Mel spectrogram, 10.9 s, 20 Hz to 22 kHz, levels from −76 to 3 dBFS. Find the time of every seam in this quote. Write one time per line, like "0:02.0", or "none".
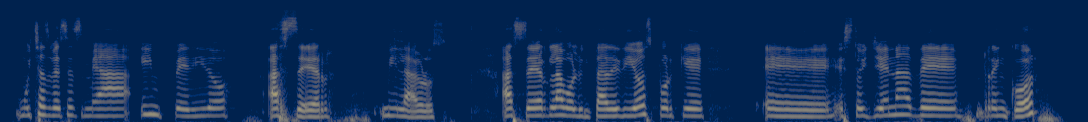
0:01.4

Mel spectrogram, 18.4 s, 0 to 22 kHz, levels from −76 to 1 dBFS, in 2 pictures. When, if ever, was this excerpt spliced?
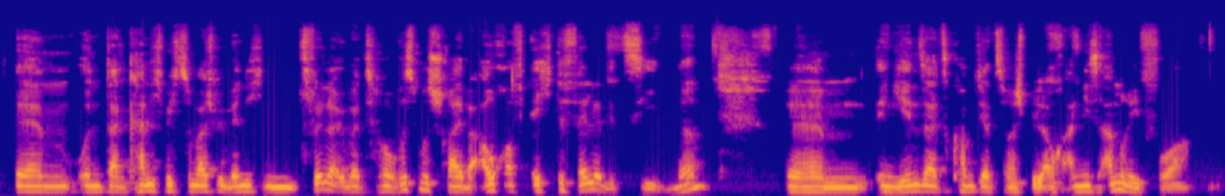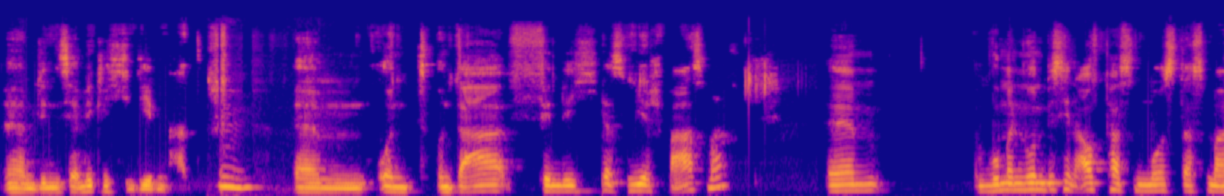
0:13.7

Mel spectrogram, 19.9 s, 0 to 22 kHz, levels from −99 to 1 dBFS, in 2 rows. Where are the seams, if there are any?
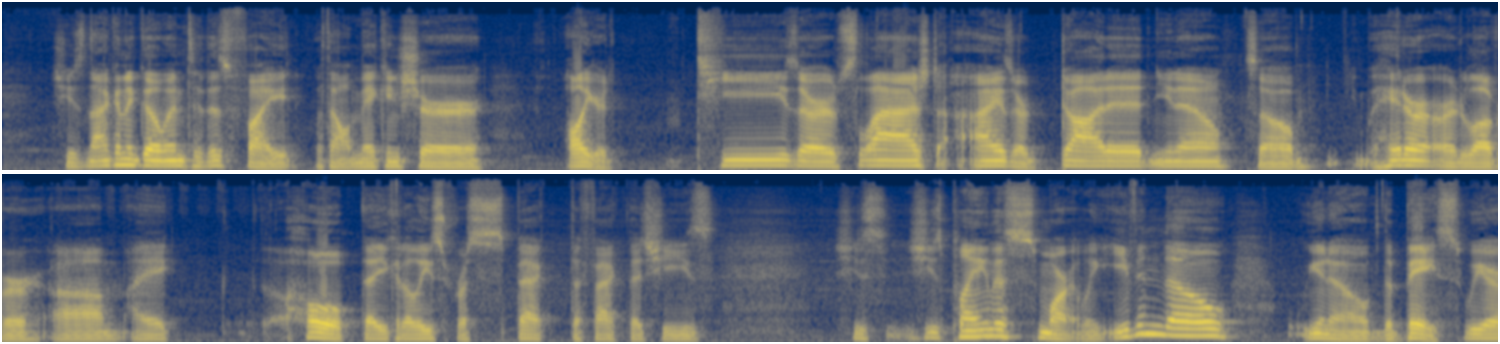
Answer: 0:02.0

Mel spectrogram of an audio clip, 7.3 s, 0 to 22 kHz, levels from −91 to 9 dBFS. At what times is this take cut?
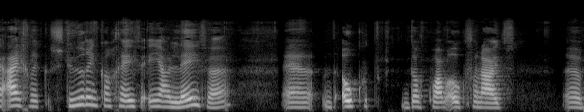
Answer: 0:03.5

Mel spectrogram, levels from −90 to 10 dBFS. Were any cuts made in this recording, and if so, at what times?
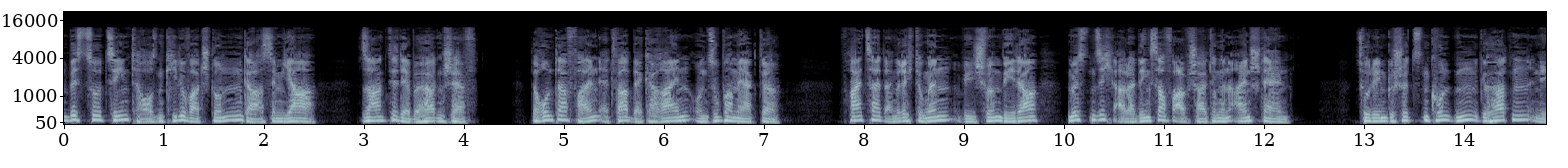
0:04.5
0:12.8

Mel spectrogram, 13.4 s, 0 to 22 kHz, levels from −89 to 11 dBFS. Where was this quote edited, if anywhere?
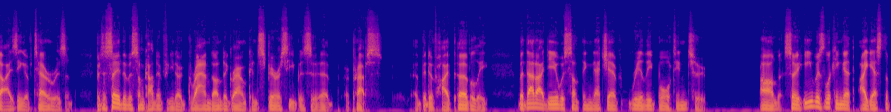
0:01.3

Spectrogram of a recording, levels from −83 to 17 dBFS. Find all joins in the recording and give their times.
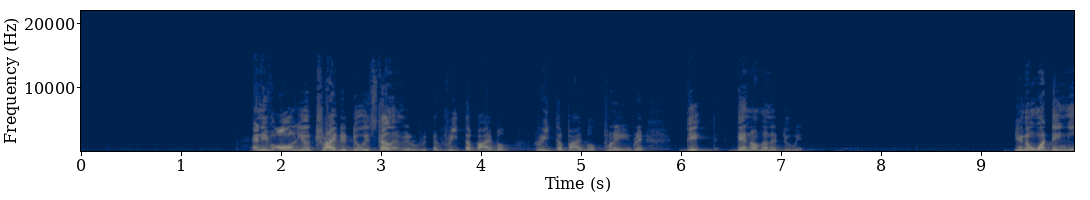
0:04.5
0:05.5

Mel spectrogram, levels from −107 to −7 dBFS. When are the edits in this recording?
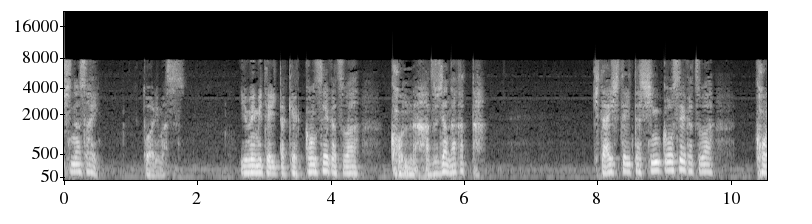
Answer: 0:02.4

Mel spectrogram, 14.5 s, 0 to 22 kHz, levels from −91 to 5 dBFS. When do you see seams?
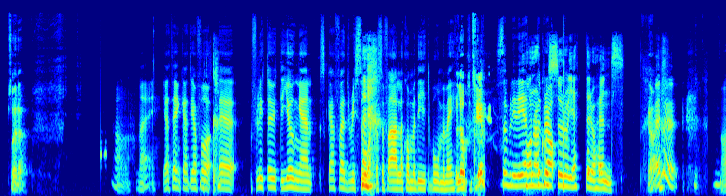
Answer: none

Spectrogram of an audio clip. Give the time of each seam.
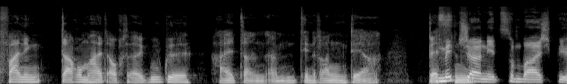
none

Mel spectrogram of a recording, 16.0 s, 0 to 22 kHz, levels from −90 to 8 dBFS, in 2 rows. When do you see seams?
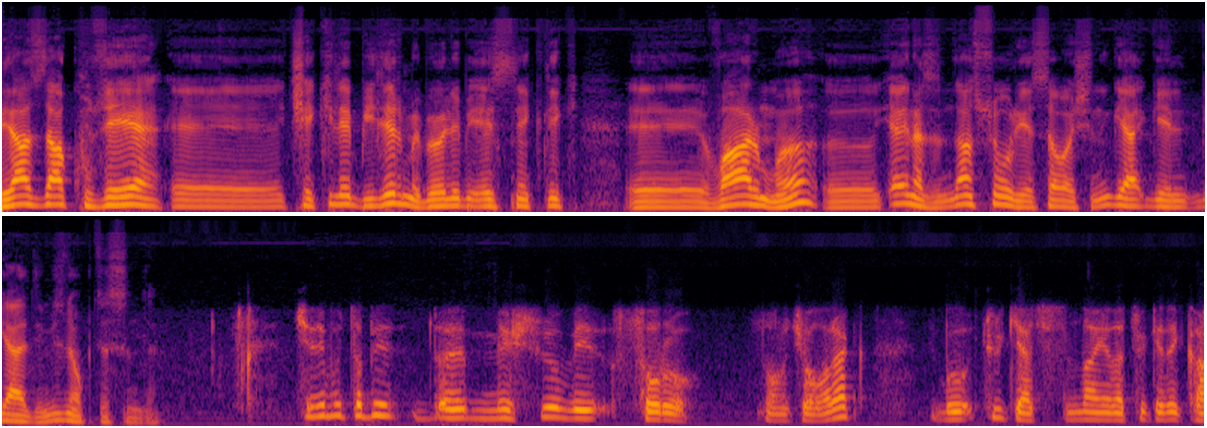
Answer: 0:10.0

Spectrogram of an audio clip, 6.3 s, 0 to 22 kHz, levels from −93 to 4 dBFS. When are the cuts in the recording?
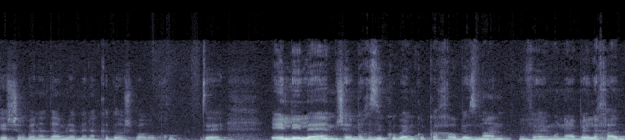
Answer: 0:02.0
0:05.1

